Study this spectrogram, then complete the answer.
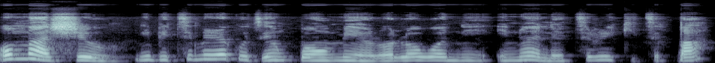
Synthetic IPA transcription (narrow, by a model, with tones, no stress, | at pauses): o˦mãː˦˨ʃe˧o˨nĩ˦bi˧ti˦mĩ˦ɾe˦ku˦˨ti˨˦n̩˦k͡pɔ˧o˧mĩ˧ɛ˨ɾɔ˨˧˦lɔ˦wɔ˦nĩ˧i˧nã˨˦ɛ˦˨lɛ˨˦ti˦ɾi˦˨ki˨ti˨˧k͡pa˦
